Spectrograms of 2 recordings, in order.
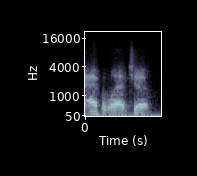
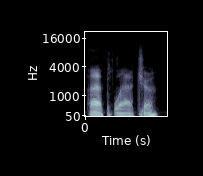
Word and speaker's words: Appalachia: on how you pronounce Appalachia, or you can just let me take care of it for you. Appalachia. It's Appalachia. Appalachia. If you're from there, you say Appalachia.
